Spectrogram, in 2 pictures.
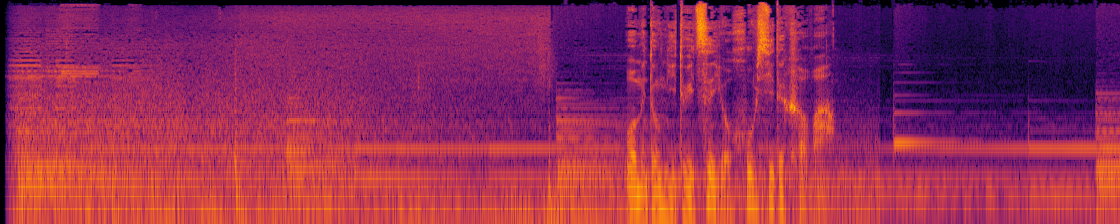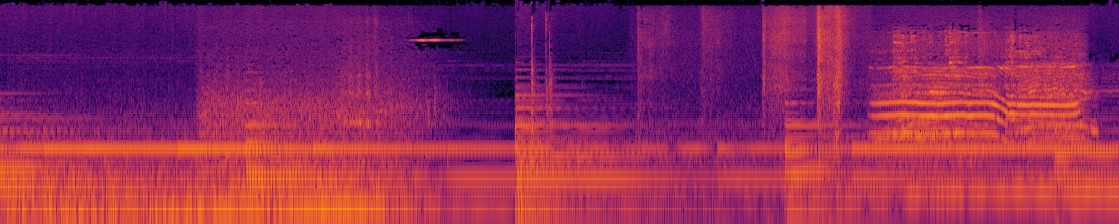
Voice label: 成熟浑厚声音广告; 奔驰; 懂你才懂价值; 汽车交通

